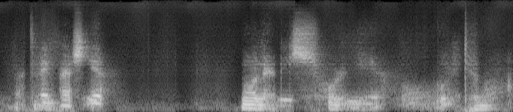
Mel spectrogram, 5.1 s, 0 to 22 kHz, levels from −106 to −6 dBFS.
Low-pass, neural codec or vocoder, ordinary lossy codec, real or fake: none; codec, 44.1 kHz, 0.9 kbps, DAC; none; fake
